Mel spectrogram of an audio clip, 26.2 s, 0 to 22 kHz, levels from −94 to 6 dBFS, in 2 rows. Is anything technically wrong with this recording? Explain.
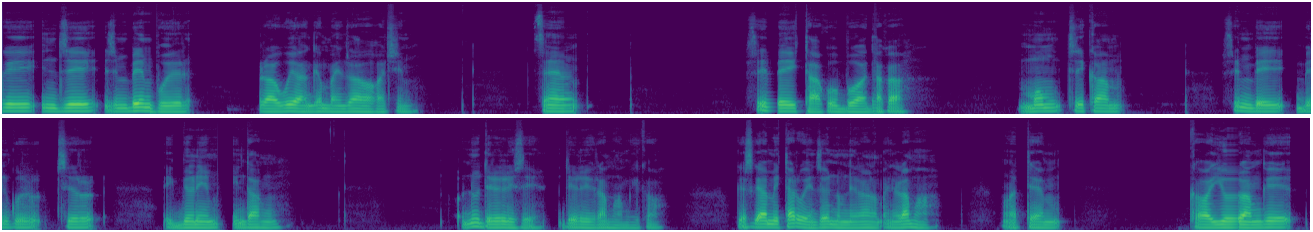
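Yes. The speech has packet-loss damage at several points.

Short concealed packet loss occurs at 1.43–1.49 s, 5.59–5.63 s, 8.71–8.75 s and 11.15–11.19 s. Twenty to forty milliseconds of audio arrived too late, and the receiver patched each gap by extending the preceding sound, leaving a brief smear or wobble.

A burst of packet loss occurs at 7.65–7.77 s and 25.35–25.47 s. About 100 ms went missing each time. The receiver stretched the last sound into a fading buzz or hiss, then resumed further along with that stretch gone.

A long network dropout at 15.23–15.41 s was likely caused by the stream stalling. The sound continues as a fading imitation for roughly 155 ms, with about 80 ms of it silent, then returns past about 160 ms of lost audio.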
